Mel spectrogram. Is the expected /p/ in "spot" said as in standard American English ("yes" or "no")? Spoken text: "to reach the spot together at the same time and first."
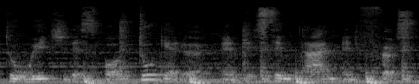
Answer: no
